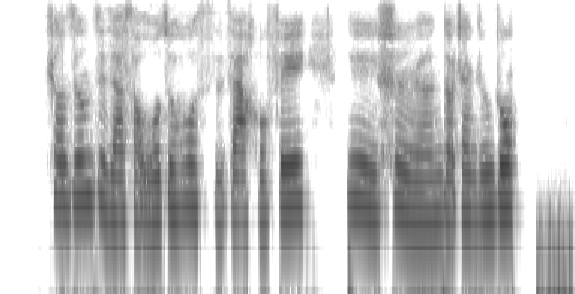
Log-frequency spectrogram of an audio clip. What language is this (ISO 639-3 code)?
zho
